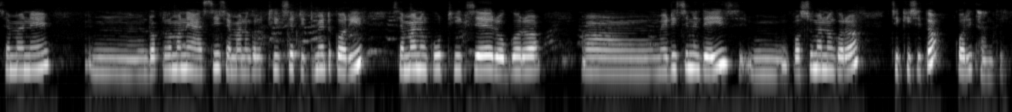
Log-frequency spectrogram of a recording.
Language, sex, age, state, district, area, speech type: Odia, female, 30-45, Odisha, Kendrapara, urban, spontaneous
